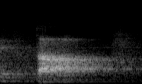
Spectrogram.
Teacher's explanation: जब हम ता की अदायगी करेंगे तो हम अपनी जुबान जो है ऊपर वाले दांतों के पीछे, मसूड़ों के बिल्कुल नीचे जहां से हमारे दांतों की जड़ है वहां पर लगाएंगे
